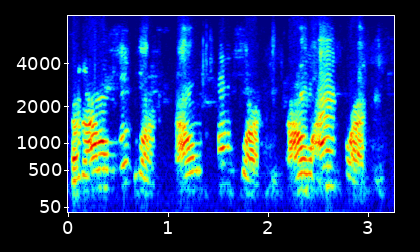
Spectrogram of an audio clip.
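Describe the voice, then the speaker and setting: High-pitched Southern-accented man, gravelly and lively. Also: fast talker. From Puerto Rico. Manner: storytelling, laughs often, stammers on restarts. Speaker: truck driver on a livestream. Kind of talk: casual video chat. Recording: dull lo-fi sound.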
